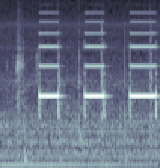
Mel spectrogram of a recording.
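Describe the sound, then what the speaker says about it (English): A pushed button on a controller for an LED diorama gives three evenly spaced electronic beeps, each about a quarter second long, clear and close with faint handling noise between them. "if I push the button, it should beep"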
